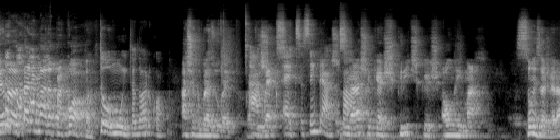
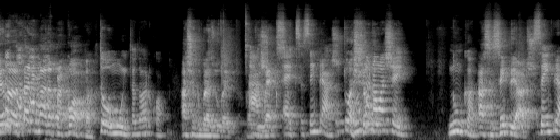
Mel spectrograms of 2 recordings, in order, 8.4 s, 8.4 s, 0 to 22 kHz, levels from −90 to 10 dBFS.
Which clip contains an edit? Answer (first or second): first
